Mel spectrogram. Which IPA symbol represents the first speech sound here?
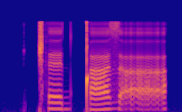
ǁʰ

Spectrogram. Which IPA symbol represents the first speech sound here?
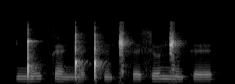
ŋ͡ǃ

